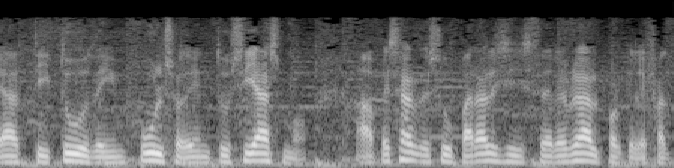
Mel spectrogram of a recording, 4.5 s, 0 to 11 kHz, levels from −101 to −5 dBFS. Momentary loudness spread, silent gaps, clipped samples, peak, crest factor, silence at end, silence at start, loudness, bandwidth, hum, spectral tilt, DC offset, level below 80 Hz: 8 LU; none; under 0.1%; -6 dBFS; 16 dB; 0 s; 0 s; -23 LUFS; 8 kHz; none; -7 dB/octave; under 0.1%; -44 dBFS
